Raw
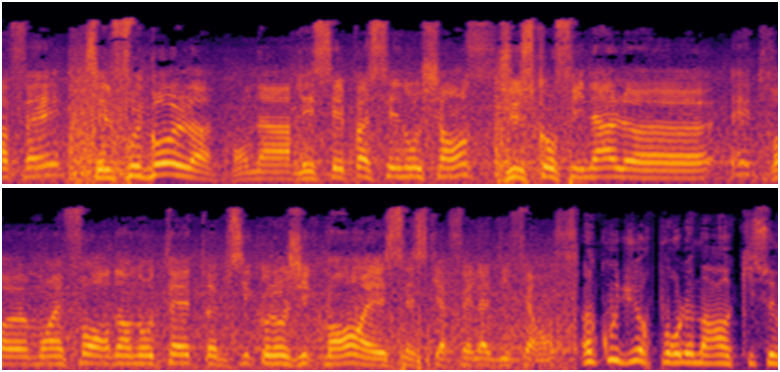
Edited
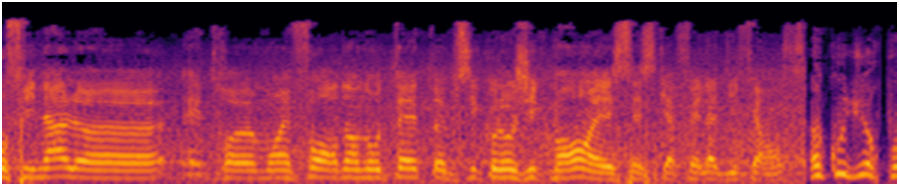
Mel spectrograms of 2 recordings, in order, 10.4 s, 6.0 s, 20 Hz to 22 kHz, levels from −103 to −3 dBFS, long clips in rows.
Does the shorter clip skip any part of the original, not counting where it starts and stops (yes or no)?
no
